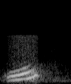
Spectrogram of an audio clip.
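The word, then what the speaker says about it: Wu (武): So the Chinese character for martial arts is Wu, and also the Chinese character for dance is Wu, W-U. So it's the same pronunciation.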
